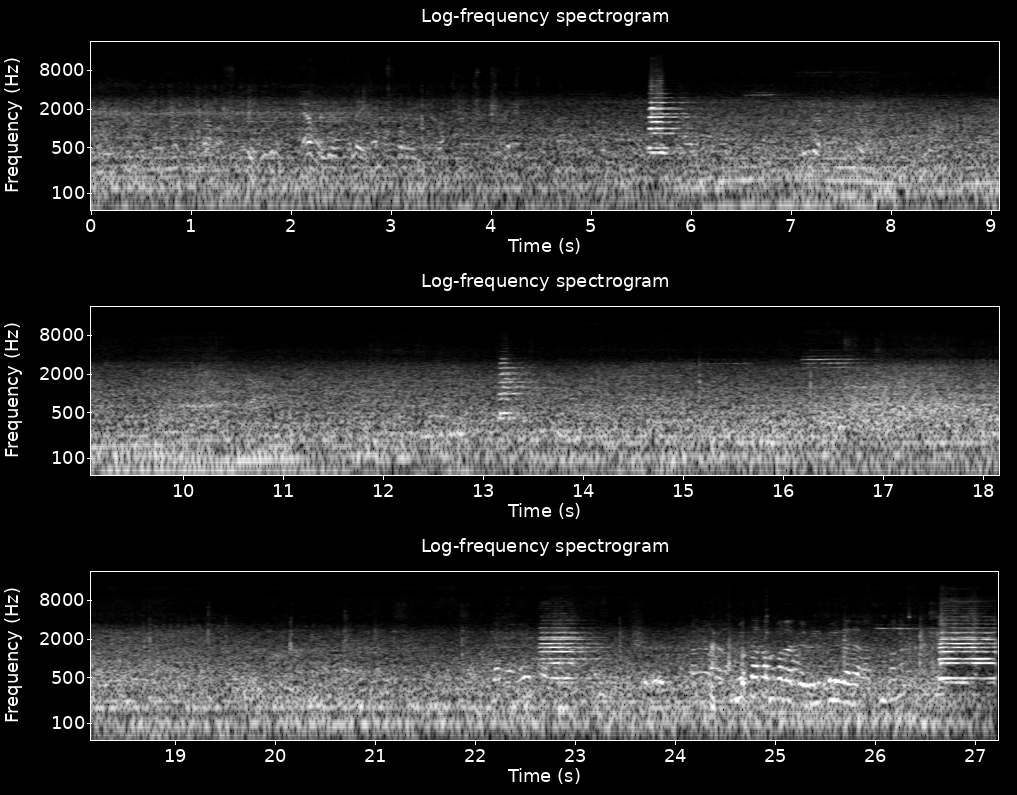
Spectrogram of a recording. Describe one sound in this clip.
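Street traffic hums steadily outdoors at night.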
